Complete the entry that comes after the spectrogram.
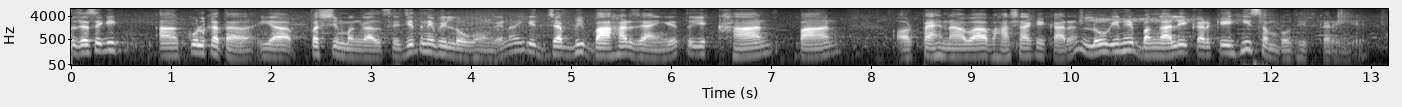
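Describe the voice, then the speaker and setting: A man speaks with a Bihar accent and lively intonation. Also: medium pitch for a man. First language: Angika (speaking Hindi). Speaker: vlogger and teacher. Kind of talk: vlog explanation. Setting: outdoors. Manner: hesitant with fillers.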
